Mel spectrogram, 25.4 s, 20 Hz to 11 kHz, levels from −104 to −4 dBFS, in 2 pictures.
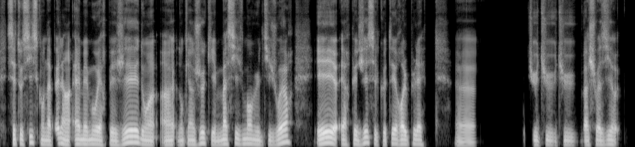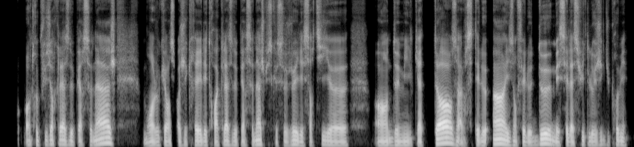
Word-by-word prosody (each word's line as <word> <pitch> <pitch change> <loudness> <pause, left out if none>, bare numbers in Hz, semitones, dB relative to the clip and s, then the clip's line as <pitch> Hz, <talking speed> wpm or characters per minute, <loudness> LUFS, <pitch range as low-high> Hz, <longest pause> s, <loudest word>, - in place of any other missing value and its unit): c'est 100 +1 -1
aussi 105 +7 +1
ce 125 - +1
qu'on 90 -2 -2
appelle 110 +7 +1
un 90 -4 +3
MMORPG, 95 - +2
dont 90 -3 +1
un 85 - +1
un 90 0 0
donc 85 +1 -7
un 90 -1 0
jeu 110 +7 0
qui 110 -4 -7
est - - 0
massivement 100 +3 0
multijoueur 95 - 0 0.5
et 115 +5 +7
RPG, 95 +5 0
c'est 105 - -2
le 85 - -6
côté 105 +5 -1
roleplay, 95 -1 +1 0.6
heu 70 -1 -3 1.1
tu 90 -3 -4
tu 85 -1 -6
tu 85 -2 -7
vas 85 - +1
choisir, 90 +2 0
heu, - - -1 0.9
entre - - -4
plusieurs - - -4
classes 90 -3 -1
de 85 - -3
personnages. 105 +10 +1 0.6
Bon, 65 +4 -3
en - - +3
l'occurrence, 75 +1 -2
moi, 75 - -3
j'ai 75 0 -5
créé 80 -1 0
les 75 -2 -2
3 - - -1
classes 85 -2 -2
de 80 - -4
personnages 90 +5 -3
puisque - - -8
ce 75 - -5
jeu, 90 +6 0
il 75 - -1
est 70 - -1
sorti, 85 -2 -4
heu, 75 -1 0 0.5
en 75 0 +1
2014. 80 +8 +3
Alors, 65 -2 -1
c'était 80 - 0
le 75 0 -2
1, 100 -1 +7
ils 80 -1 -1
ont 75 - -4
fait 80 +2 -2
le 75 0 -3
2, 100 +6 +3
mais 80 -5 -1
c'est - - 0
la - - +1
suite - - -4
logique 80 +2 -5
du 80 -2 -16
1er 85 -3 -5
90 Hz, 170 wpm, -25 LUFS, 80-100 Hz, 1.1 s, et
